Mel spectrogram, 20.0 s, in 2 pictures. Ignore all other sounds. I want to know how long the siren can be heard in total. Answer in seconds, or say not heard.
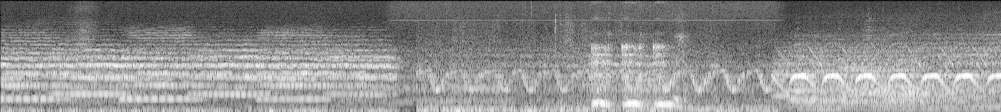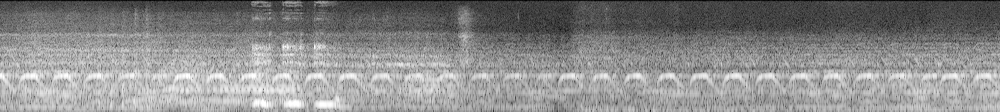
20 s.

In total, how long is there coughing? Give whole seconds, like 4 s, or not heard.
2 s.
